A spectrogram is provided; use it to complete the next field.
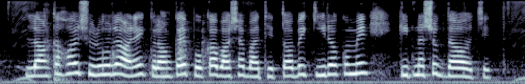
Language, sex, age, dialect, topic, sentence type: Bengali, female, 18-24, Rajbangshi, agriculture, question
